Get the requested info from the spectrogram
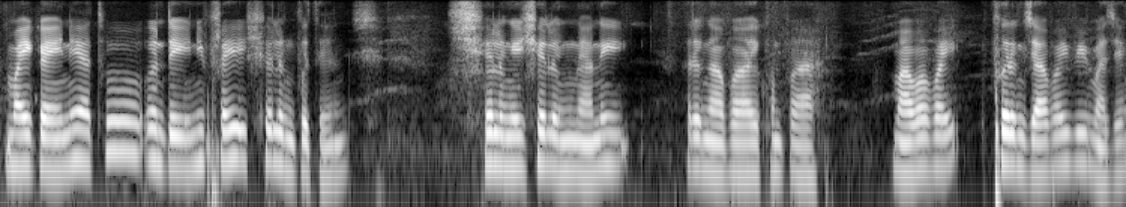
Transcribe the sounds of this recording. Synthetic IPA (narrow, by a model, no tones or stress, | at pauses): majɡajneatʰuɯndɯjnipʰɾajsɯlɯŋbɯdɯŋ | sɯlɯŋɯjsɯlɯŋnanɯj | ɾɯŋabaːjkʰɔnpʰa | maβaβaj | pʰɯɾɯŋzaβajbɯjmazɯŋ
